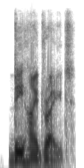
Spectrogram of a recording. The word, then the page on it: dehydrate: British English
